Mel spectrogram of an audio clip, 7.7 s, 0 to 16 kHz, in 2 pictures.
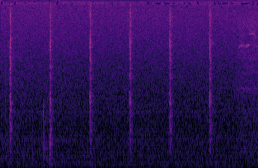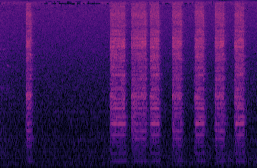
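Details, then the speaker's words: Early-1990s Microbyte HC120 XT-clone computer booting from a boot disk after repairs: regular light ticks about every half second, then loud rapid buzzing seeks from its very noisy hard drive; normal hard drive seek noise. "And it's booting up fine with its very noisy hard drive."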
